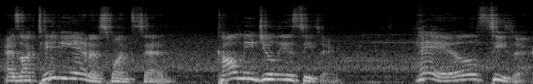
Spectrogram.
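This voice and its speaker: A man's voice: high-pitched, sing-song, unhurried, noisy background, heavily acted. A man playing a grandiose boxing ring announcer obsessed with ancient Rome, in an old-time radio comedy style. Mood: grand, ceremonial. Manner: grandiose, theatrical showman delivery.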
